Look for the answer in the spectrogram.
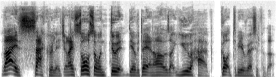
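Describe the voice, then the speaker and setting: A man's voice: on the high side, fairly quick. A young man with a British accent in casual podcast chat, questioning and arguing his points. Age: young adult. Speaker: podcast co-host.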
